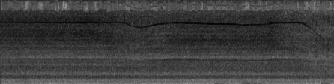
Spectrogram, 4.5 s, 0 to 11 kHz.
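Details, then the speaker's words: High-speed dental drill whine with a slight pitch drop under load: a fine red-stripe flame diamond bur in a female patient's crown preparation, taken 0.2–0.3 mm below the gum line to form a margin without cutting tissue. "I'm going to drop this down about 0.2 to 0.3 below the gum line and this doesn't cut the tissue it gives you a nice margin"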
